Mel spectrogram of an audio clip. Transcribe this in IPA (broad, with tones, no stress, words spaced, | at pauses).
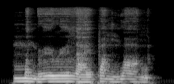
mə˥˩nɻɻ̩˥ ɻɻ̩˥la˧˥ɪ̯ pɑ˥˧ŋn̪wɑ˥˩ŋ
